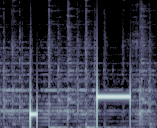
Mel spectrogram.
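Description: Countdown beeps over background music: a short beep about half a second in, then a longer, higher-pitched beep about a second later marking the end of the count.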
